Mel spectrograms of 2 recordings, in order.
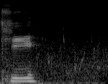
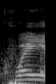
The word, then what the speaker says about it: quay: much is the high middle ages oh it's pronounced ki hmm I don't like that though Kawai actually kwai actually sounds like it's water-related ki sounds like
